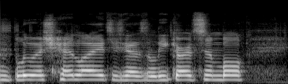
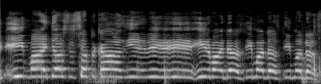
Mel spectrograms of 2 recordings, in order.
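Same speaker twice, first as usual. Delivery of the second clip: rattled-off, speedy, rapid-fire, high, boastful chatter; 8 semitones higher than usual. Reviewing the new Blur toy that came in the mail, talking fast like Blur. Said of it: "trying to talk like really fast like Blur".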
